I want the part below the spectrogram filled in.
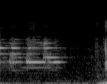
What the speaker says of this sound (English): Sorry about the phone. Somebody calling me.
